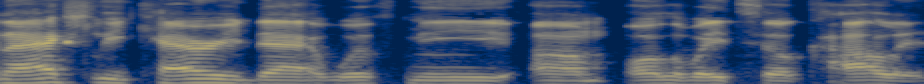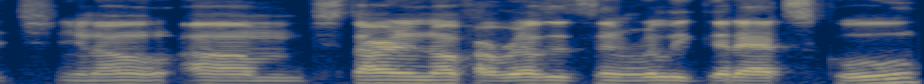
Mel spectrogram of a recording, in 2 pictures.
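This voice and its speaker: In a New York accent, the voice runs at a moderate pace with hardly any pauses and a flat, monotone intonation. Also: man, medium pitch for a man. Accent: New York American. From New York, US (born Ivory Coast). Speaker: business coach. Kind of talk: interview.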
